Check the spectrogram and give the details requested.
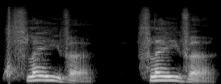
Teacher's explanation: And then the O r at the end here is pronounced in a very short way just as v the flavor flavor. Again, as you can hear, I'm not pronouncing the final R a as this is characteristic of the British accent. · I'm not pronouncing the final R, as this is characteristic of the British accent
